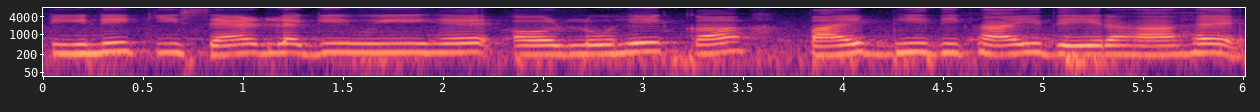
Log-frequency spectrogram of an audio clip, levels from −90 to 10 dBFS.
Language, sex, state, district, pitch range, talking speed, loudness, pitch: Hindi, female, Madhya Pradesh, Katni, 205-240 Hz, 150 wpm, -13 LUFS, 230 Hz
